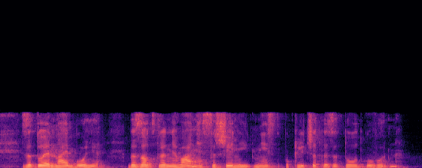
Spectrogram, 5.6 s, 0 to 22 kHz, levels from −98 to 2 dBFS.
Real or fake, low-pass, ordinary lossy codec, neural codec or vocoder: fake; 7.2 kHz; MP3, 48 kbps; vocoder, 22.05 kHz, 80 mel bands, HiFi-GAN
